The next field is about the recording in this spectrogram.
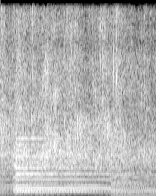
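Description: A church audience claps together in appreciation of Jesus after a prayer, a dense, steady wash of applause, while sustained keyboard chords ring underneath and shift to a new chord shortly before the end.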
